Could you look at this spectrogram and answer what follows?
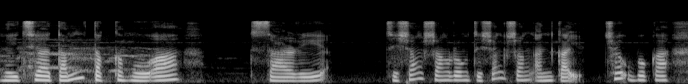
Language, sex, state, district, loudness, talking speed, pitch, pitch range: Mizo, female, Mizoram, Aizawl, -19 LUFS, 175 wpm, 195 Hz, 180-205 Hz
